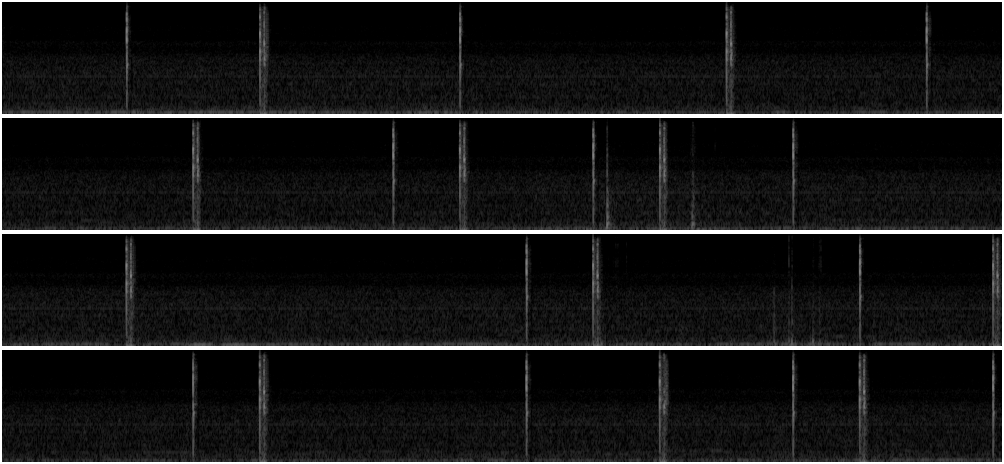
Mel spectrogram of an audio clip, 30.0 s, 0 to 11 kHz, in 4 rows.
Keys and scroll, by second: 0.4 ctrl+z, 20.4 ctrl+z, 23.9 ctrl+z.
